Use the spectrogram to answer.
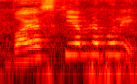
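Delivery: ordinary talk, nothing marked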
